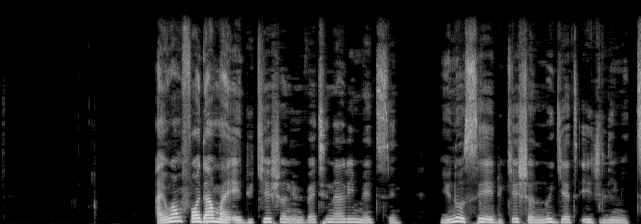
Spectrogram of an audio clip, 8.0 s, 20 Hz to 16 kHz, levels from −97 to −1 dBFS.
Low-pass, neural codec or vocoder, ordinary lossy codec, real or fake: 14.4 kHz; none; AAC, 96 kbps; real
